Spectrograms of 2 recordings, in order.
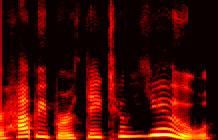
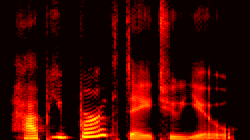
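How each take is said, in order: First: Happy birthday to you said higher and louder, falling on you; emphatic. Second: Said in the usual way. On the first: Shown as a demonstration. Teacher shows a stronger emphasis, higher and louder. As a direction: belt out the you with a bright push. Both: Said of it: "think about how you say the phrase".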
